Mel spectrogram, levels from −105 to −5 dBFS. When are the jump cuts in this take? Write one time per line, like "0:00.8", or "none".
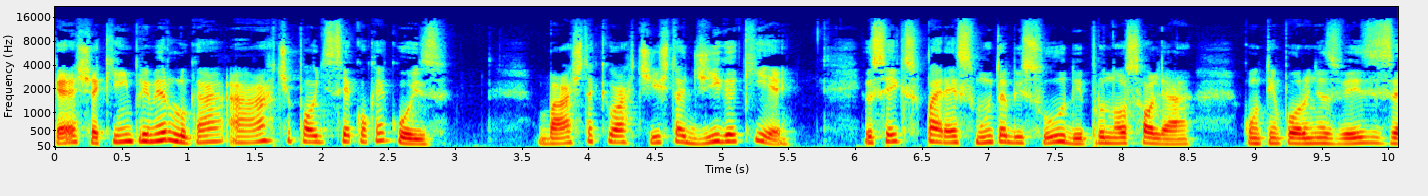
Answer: none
